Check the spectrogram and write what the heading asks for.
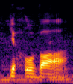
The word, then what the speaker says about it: Jehovah: you put it all together and the correct pronunciation is Jehovah and it was Yahveh who declared to his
